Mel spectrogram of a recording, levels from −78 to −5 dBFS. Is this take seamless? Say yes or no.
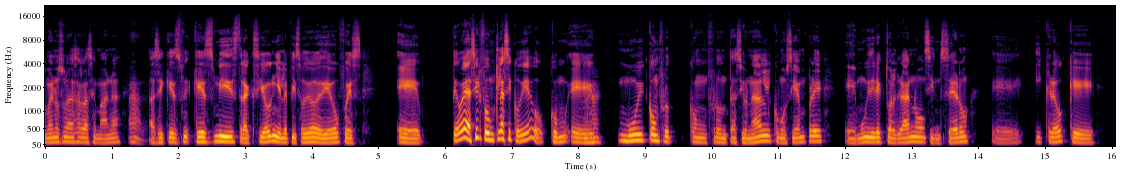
no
